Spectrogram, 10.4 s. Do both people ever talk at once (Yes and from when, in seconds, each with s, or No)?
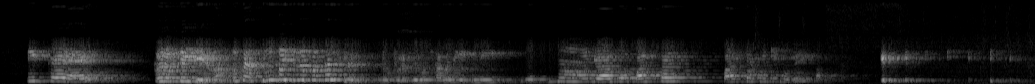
No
